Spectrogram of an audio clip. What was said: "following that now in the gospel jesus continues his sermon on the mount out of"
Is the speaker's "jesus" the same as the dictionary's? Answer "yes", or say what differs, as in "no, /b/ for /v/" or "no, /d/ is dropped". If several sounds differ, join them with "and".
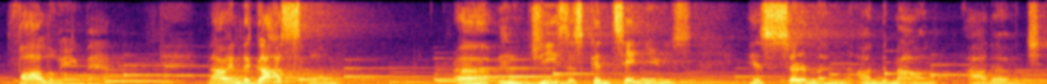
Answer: yes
